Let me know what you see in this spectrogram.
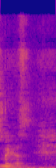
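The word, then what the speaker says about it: Smyth: of Andrew Smith uh spelled with a Y but pronounced myth uh he's a veteran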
